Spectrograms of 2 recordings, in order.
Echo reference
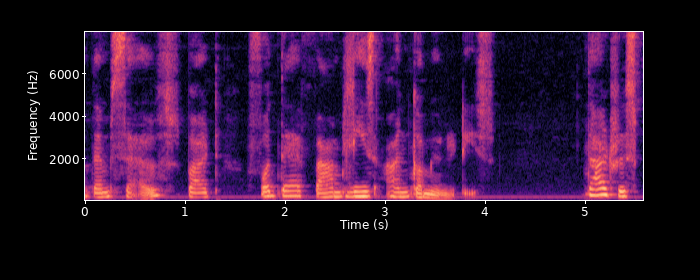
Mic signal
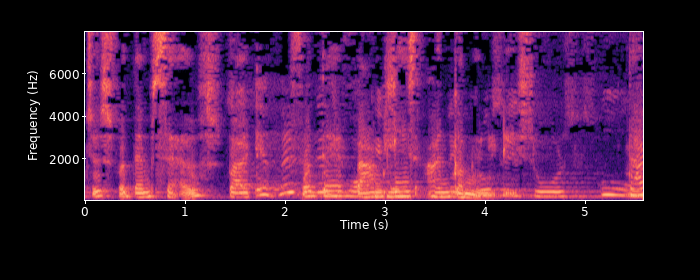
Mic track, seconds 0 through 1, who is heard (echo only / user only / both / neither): echo only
